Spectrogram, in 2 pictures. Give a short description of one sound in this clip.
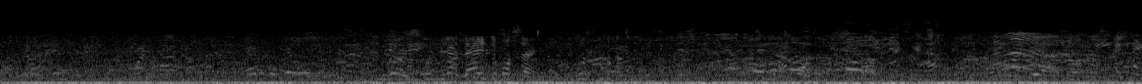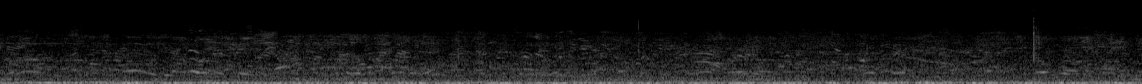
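A crowd of young men and women chatters outdoors.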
